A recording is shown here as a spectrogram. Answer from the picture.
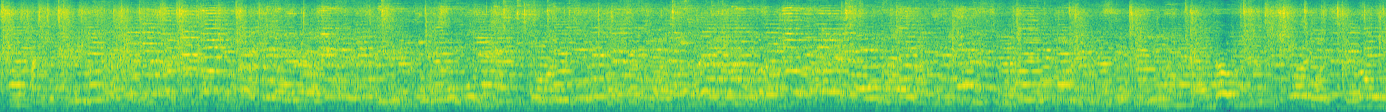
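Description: A fiddle playing a traditional tune for rapper sword dancing, with quick-moving notes throughout.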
